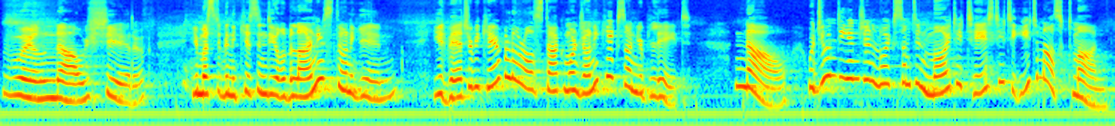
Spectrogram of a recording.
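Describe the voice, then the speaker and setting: A high, lilting Irish cafe owner. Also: female voice, sing-song, measured pace. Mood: cheery, teasing. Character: cheery, sassy Irish woman running a frontier cafe. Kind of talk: old-time radio western acting. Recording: echoey live theatre hall.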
